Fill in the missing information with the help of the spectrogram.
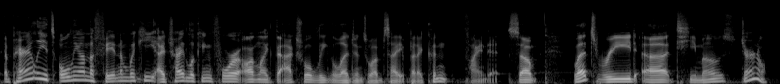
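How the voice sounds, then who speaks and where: A man's voice: medium pitch, no room sound. A man hosting a reaction video, switching between casual off-the-cuff commentary and reading text aloud.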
